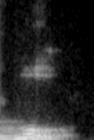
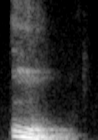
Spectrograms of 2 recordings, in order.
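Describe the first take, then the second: First: The vowel starts with a w sound. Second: The vowel starts with a glottal catch. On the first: "So maybe it should be woo" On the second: "it starts with an aleph"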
